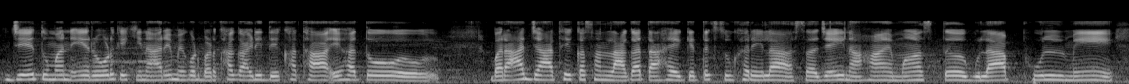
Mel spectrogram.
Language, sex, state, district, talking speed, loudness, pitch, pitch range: Chhattisgarhi, female, Chhattisgarh, Sarguja, 170 wpm, -20 LUFS, 205 Hz, 195-215 Hz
